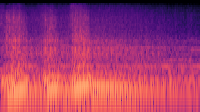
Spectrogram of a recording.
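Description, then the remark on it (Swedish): A small moped engine revs up in a few quick bursts, its buzzing pitch climbing, then settles into a steady drone as it drives away from tents on a grassy area. It is fairly loud, with no voices. “Efter lite tjafs åker de därifrån.”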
